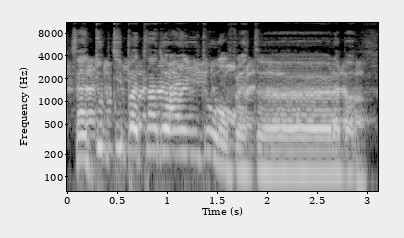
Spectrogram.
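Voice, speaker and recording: This male CB radio operator chats casually over two-way radio, rambling and hesitant, with a medium-pitched, sing-song voice that runs a little fast. He sits distant from the mic in a roomy, echoing space, under heavy background noise.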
